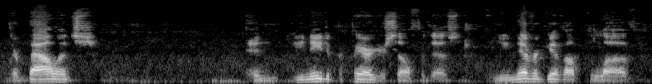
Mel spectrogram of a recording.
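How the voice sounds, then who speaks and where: A man with a Texan accent, fairly slow, with fairly even intonation, long, frequent pauses, big swings in loudness and noticeable background noise. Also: medium pitch for a man. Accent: Texan American. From Texas. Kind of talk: interview answer.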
